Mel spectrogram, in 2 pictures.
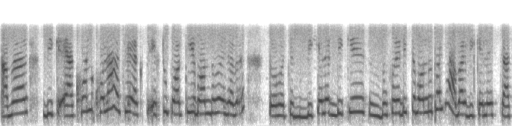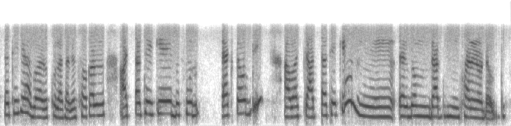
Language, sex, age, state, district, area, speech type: Bengali, female, 30-45, West Bengal, Bankura, urban, conversation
